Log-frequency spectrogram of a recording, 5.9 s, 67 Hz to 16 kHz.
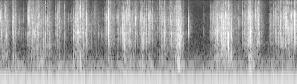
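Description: An orange velour fabric carrot cat toy, about 25 cm long and soft-stuffed with crinkle filling, is squeezed and pressed by fingertips and thumbs along its seams. It makes bursts of bright, high crinkling and crackling with short pops, separated by brief quiet pauses over a faint low hum.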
